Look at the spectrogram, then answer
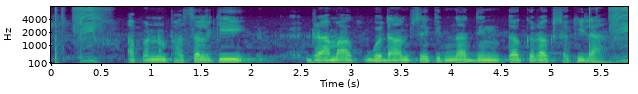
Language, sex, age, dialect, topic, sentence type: Bhojpuri, male, 18-24, Western, agriculture, question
